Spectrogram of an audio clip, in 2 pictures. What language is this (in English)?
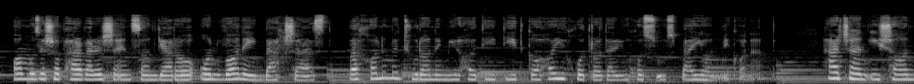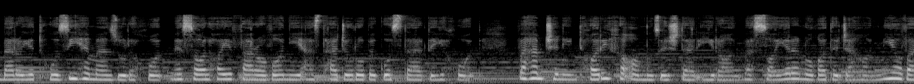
Persian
